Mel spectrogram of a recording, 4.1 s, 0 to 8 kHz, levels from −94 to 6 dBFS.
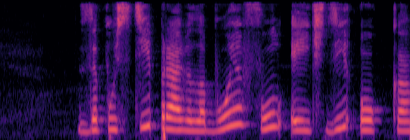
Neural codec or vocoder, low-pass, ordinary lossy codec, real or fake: vocoder, 44.1 kHz, 80 mel bands, Vocos; 7.2 kHz; MP3, 48 kbps; fake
